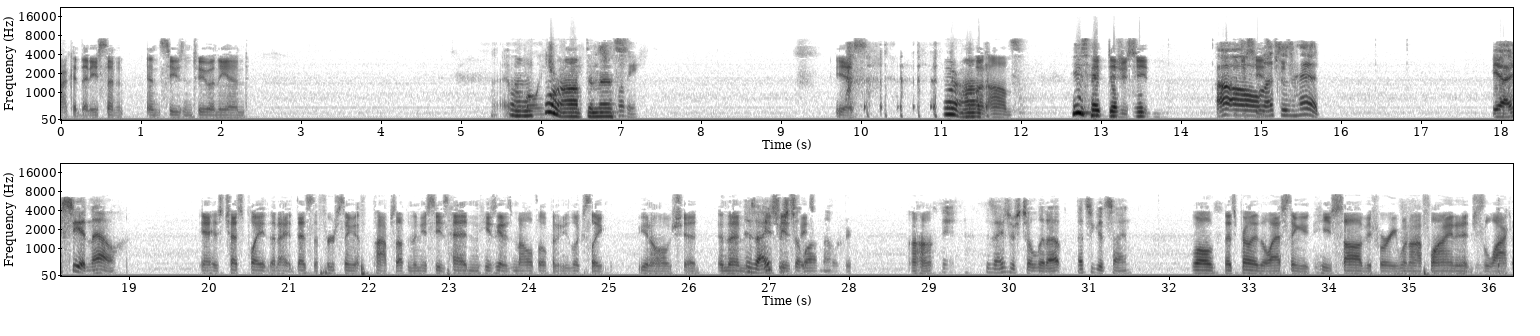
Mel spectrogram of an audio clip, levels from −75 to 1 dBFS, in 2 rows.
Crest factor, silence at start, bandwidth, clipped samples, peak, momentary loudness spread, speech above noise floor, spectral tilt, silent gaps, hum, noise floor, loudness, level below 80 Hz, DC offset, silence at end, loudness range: 20 dB; 0 s; 9.8 kHz; under 0.1%; 0 dBFS; 17 LU; 36 dB; -4 dB/octave; none; none; -55 dBFS; -18 LUFS; -54 dBFS; 2%; 0.05 s; 11 LU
